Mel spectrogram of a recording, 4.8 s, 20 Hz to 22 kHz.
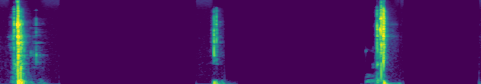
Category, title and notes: Sound effects > Other mechanisms, engines, machines
410 Shotgun loading sounds
This is me opening my 410 shotgun, loading a blank shell in, and closing the shotgun back up.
